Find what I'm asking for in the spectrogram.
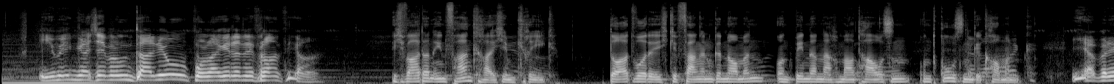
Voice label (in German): Voice Over Dokumentation; Gusen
